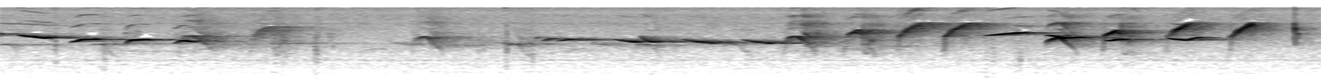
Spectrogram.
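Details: Female Blue-and-white Flycatcher in song, giving a long series of high whistled notes, some sliding down and some sharply upslurred, with a brief lull near two seconds and a steady rhythm afterward.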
